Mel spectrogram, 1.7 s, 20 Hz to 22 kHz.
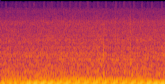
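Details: Turbo four-cylinder with an old eBay turbo kit, speed-density tune, just after an alternator replacement, charging 14.7 V: low, steady idle rumble with an even beat and no misses or knocks; sounds healthy.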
